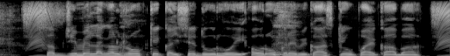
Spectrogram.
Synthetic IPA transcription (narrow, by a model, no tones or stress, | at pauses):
sɐb̚d͡ʒimẽləɡəlɾoːkːekɐɪsed̪uːɾɦoːiʔɔːɾʊkɾeʋɪkaːskeʊpaːekaːbaː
